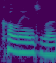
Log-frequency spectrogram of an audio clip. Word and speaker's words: Colangelo: Colangelo, am I pronouncing it correctly? Colangelo, yes.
